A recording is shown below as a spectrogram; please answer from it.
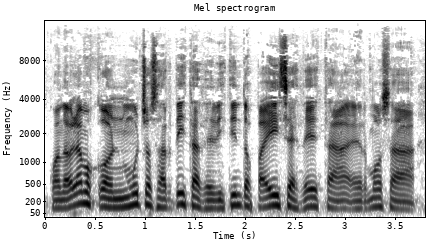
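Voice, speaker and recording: A man's voice: medium pitch, normal speed. A man hosting a radio show, speaking in long, flowing, friendly sentences as he wraps up an interview. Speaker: radio host.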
